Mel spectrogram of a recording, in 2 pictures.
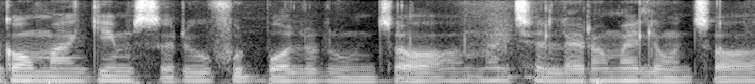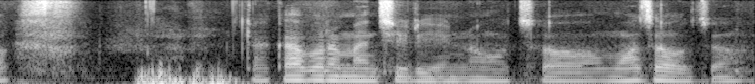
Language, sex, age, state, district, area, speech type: Nepali, male, 18-30, West Bengal, Darjeeling, rural, spontaneous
